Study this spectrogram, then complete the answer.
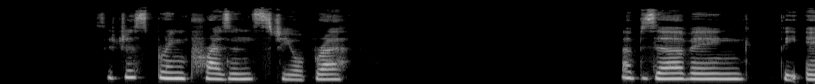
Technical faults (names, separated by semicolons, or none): none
